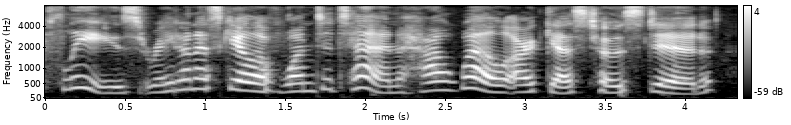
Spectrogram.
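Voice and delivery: lightly robotic game show host; robot announcer voice. Pretend. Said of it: "you like my voice?".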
